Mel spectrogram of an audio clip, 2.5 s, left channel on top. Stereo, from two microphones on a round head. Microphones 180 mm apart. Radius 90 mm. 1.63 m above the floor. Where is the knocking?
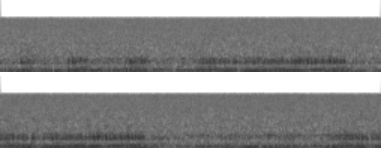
No knocking in this recording.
